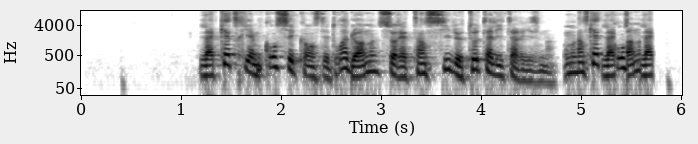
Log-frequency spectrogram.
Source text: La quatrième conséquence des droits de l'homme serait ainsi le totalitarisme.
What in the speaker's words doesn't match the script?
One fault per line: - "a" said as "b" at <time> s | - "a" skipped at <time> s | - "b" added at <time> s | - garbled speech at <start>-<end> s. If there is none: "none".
- "de" skipped at 2.7 s
- garbled speech at 4.8-5.7 s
